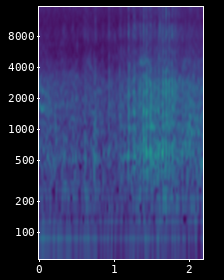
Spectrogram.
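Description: Outdoor street background with a fast mechanical rattle that starts about a second in and keeps going.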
